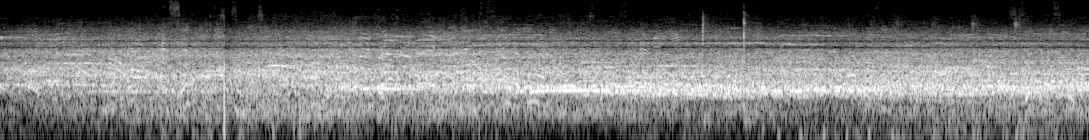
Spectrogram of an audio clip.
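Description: A large crowd murmurs and chatters steadily in an echoing arena.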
